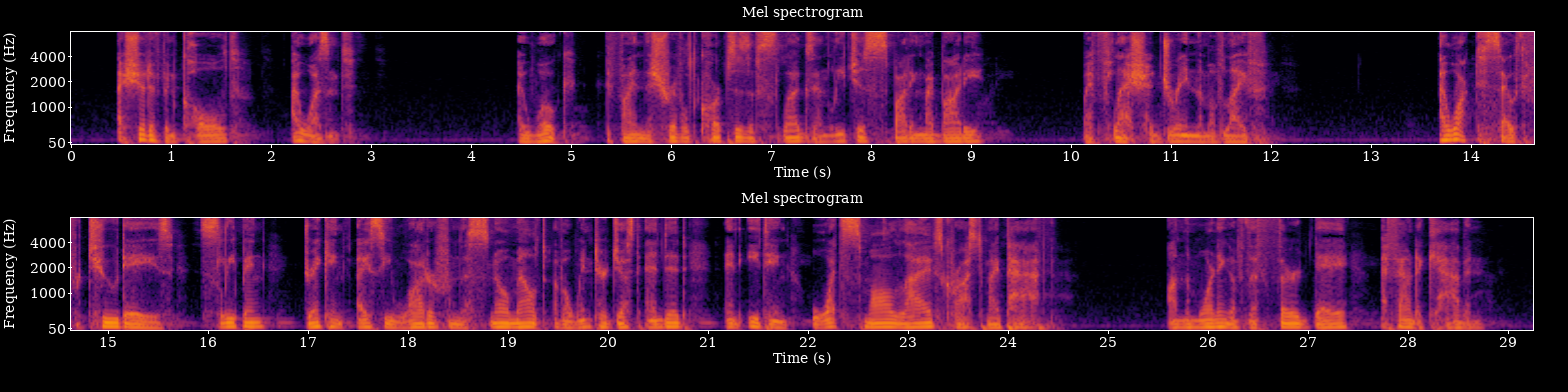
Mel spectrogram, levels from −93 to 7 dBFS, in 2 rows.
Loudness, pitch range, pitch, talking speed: -24 LUFS, 85-105 Hz, 95 Hz, 135 wpm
